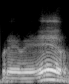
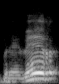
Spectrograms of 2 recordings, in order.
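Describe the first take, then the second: First: The final e is drawn out as two vowels. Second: The final e is a single short vowel. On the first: The speaker calls it wrong. "han escuchado un vulgarismo. Prever, no es" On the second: The speaker calls it right. "Pero prever, nada más"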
